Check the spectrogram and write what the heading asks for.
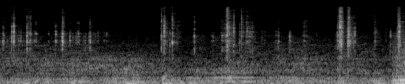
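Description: Irregular light clicks and rattles from parts being handled by hand in an engine bay, in small clusters over several seconds.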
